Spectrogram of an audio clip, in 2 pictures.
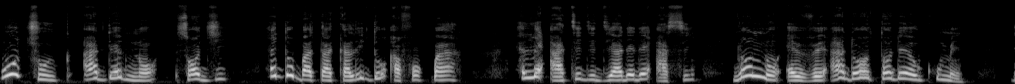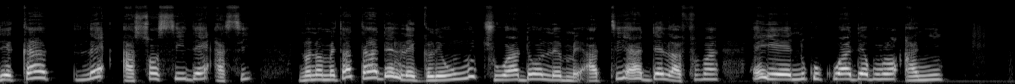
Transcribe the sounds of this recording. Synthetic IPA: ŋũ˦t͡ʃu˨a˨ɖe˦nɔ̃˨ | sɔ˦d͡ʑi˦ | e˦d̪o˦ba˨t̪a˨ka˨li˦d̪o˦ʔa˨fɔ˦k͡pa˦ | e˦le˦ʔa˨t̪i˦d̪i˨d̪i˨a˨ɖɛ˦ɖɛ˦ʔa˨si˦ | ɲɔ̃˦nũ˨ʔe˨ve˨ʔa˨ɖɛ˦wo˦t̪ɔ˦ɖe˦ŋ̩˦ku˦mẽ˨ | ɖe˨ka˦ | le˦ | a˨sɔ˦si˦ɖɛ˦ʔa˨si˦ | nɔ̃˨nɔ̃˨mẽ˨t̪a˦t̪a˦ɖe˦le˨ɡle˨ŋ˦ŋũ˦t͡ʃu˨a˨ɖe˦wo˦lɛ˨mẽ˨ʔa˨t̪i˦a˨ɖe˦la˨fi˦mã˦ | e˦je˦nũ˦ku˦ku˦a˨ɖe˦mlɔ̃˦ʔa˨ɲĩ˦

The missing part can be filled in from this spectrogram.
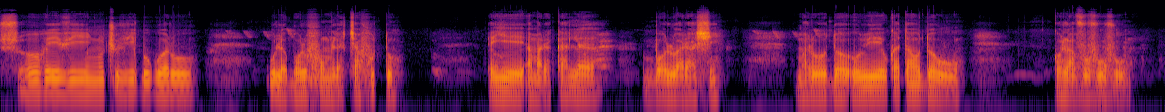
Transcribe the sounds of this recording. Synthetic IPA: sɔ̰˦ɦe˦vi˦nũ˦t͡ʃu˦vi˦ɡ͡bo˦ɡo˦a˦ɖo˦ | wo˦lə˨bɔ˦lu˦ɸo˦mlə̰˨t͡ʃa˦ɸu˦t̪o˦ | e˦je˦a̰˨mə̰̃˨ɖə̰˨ka˦lə˨ | bɔ˦lu˦a˨ɖa˨ʃi˦ | a˨mə̰˨ɖə˨˦wo˦d̪ɔ˦o̰˦je˦wo˦ka˦t̪ã˦wo˦d̪ɔ˦wo˨ | kɔ˦la˨vo˨vo˨vo̰˨

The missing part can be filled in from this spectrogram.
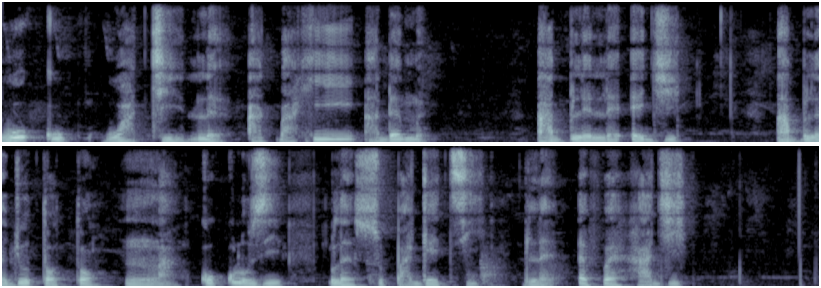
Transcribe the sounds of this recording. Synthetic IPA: wo˦ku˨wo˦a˦t͡ɕi˦lɛ˨ | a˨ɡ͡ba˨xi˦a̰˨ɖɛ˦mɛ̰̃˨ | a˨blɛ˨lɛ˨ɛ˦d͡ʑi˦ | a˨blɛ˨d͡ʒo˦t̪ɔ˦t̪ɔ˦ | lã̰˨ko˦klo˦zi˨k͡plɛ˦su˨pa̰˨ɡɛ˦t̪i˨ | lɛ̰˨ɛ˦ɸɛ˦xa˨d͡ʑi˦

